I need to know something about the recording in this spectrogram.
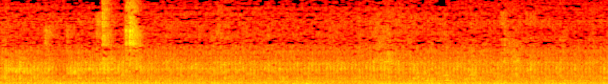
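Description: Diesel engine of an Ajax self-loading concrete mixer running steadily at a low, even hum.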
